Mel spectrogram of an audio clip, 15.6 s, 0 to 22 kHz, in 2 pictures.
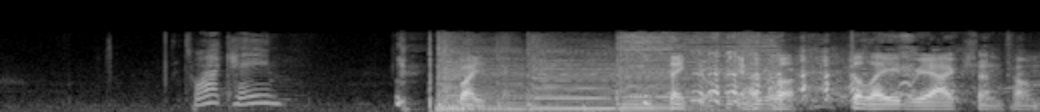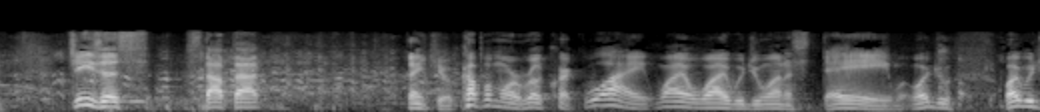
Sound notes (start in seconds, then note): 4.8 they chuckle; 9.4 more chuckles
